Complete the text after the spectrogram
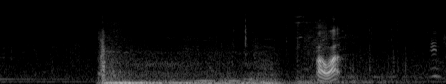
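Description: An arrow whooshes and strikes with a thud.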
